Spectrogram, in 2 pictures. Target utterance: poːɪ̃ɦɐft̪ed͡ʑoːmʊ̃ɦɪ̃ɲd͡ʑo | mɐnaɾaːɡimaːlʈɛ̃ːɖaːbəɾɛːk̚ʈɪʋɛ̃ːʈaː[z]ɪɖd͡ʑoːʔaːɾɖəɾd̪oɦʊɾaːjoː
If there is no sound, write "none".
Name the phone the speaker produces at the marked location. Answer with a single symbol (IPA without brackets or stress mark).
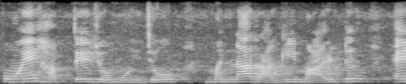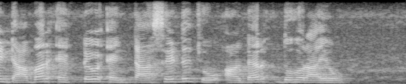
s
